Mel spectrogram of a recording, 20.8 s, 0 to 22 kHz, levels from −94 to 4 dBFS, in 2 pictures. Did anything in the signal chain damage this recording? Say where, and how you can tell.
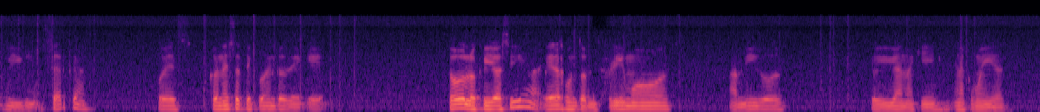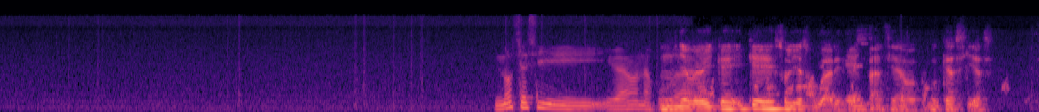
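Yes. Call processing shows an echo leak. Delayed copies of the speech, 320 ms behind, appear at 5.99, 17.36, 18.15, 18.98 and 20.43 s. The first is very faint. Later ones sit about 20 to 25 dB down. A loudspeaker-side echo canceller is likely passing residue back.

Speech is also suppressed in double talk, again in call processing. From 18.0 to 20.37 s the speech dips in pieces, by about 20 dB at worst, for roughly 1.5 s in total. Echo bursts overlap it. The canceller likely confused talker and echo, ducking both.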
